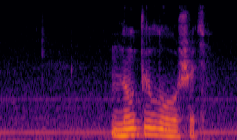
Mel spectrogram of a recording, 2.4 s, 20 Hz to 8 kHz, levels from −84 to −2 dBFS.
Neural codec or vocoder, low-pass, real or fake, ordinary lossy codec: none; 7.2 kHz; real; none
